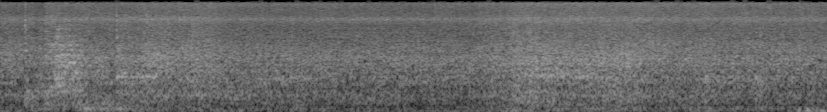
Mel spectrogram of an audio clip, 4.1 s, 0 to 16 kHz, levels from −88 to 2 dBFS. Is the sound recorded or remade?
remade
